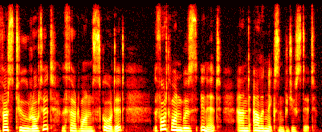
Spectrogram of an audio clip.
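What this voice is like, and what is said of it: Scottish accent. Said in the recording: “I just sound Scottish ... The accent certainly had me fooled”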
